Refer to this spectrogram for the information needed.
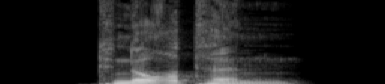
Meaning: inflection of knurren: 1. first/third-person plural preterite 2. first/third-person plural subjunctive II
- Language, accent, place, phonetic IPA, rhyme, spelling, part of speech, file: German, Germany, Berlin, [ˈknʊʁtn̩], -ʊʁtn̩, knurrten, verb, De-knurrten.ogg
